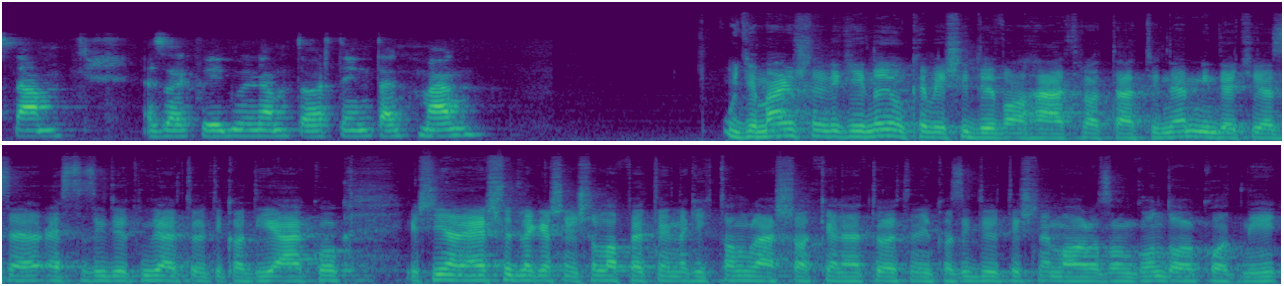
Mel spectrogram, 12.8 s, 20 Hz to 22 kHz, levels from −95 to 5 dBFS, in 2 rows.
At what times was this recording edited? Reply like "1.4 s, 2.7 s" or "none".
none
